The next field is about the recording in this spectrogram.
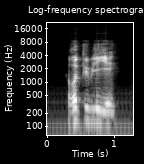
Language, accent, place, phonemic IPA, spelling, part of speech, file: French, France, Lyon, /ʁə.py.bli.je/, republier, verb, LL-Q150 (fra)-republier.wav
- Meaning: to republish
